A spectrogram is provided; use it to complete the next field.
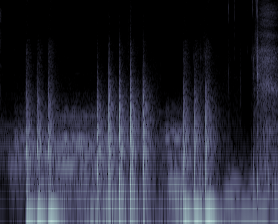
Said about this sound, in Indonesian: Tiba-tiba saya dengar ada orang ketuk pintu.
